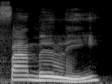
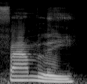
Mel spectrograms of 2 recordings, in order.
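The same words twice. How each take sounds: First: The middle vowel is pronounced as a full syllable. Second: The middle vowel is dropped, leaving two syllables. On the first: The speaker calls it wrong. "Not family" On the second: The speaker calls it right. "the letter I there disappears"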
